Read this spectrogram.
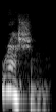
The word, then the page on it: ration: British English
